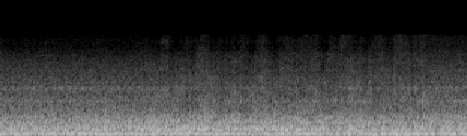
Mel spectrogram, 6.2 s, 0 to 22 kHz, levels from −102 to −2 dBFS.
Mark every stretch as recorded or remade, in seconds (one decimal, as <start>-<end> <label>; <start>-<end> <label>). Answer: 0.0-2.1 recorded; 2.1-5.7 remade; 5.7-6.2 recorded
